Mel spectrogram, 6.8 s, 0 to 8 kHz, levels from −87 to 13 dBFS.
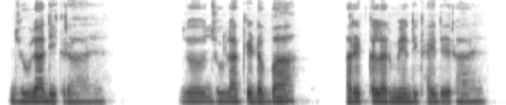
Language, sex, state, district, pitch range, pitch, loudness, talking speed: Hindi, male, Chhattisgarh, Balrampur, 115-125 Hz, 120 Hz, -19 LUFS, 140 wpm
